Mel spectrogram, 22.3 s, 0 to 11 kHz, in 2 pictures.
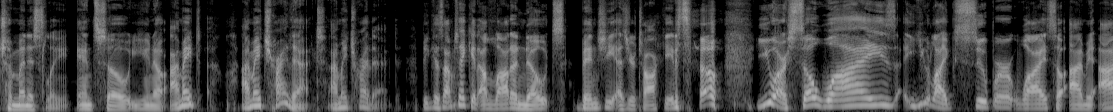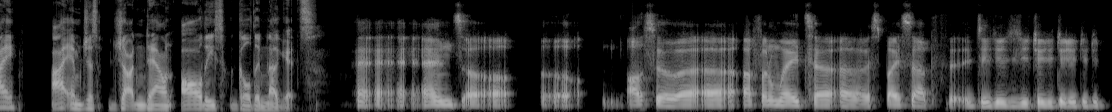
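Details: High school senior male with real developmental stuttering that began severely at age 10, in speech therapy for six years; stuttering.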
